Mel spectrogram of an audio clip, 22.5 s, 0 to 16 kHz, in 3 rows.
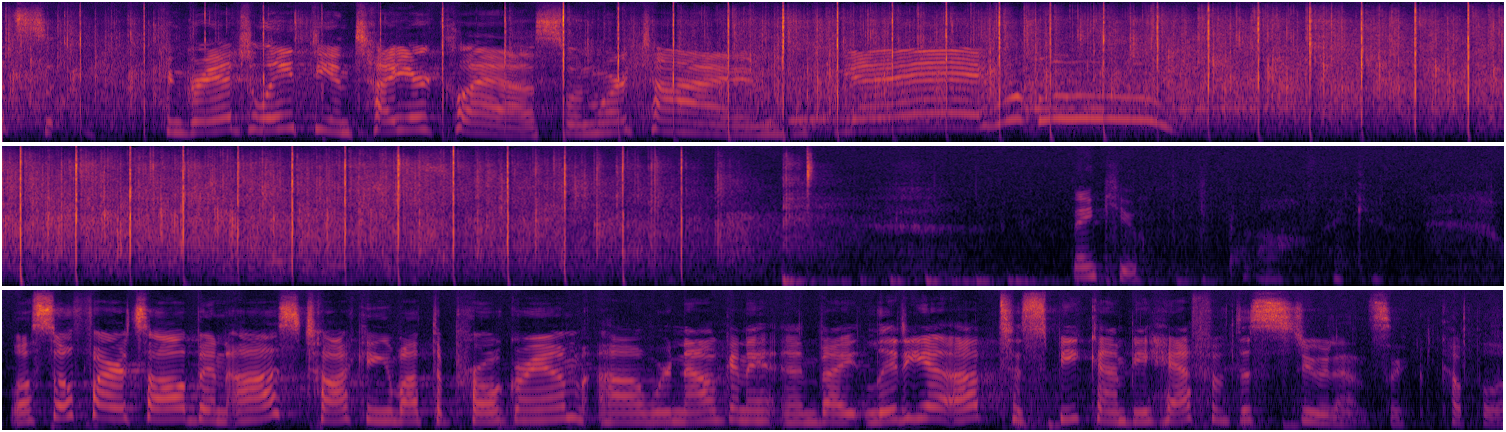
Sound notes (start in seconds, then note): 5.3 applause, cheering; 6.9 applause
